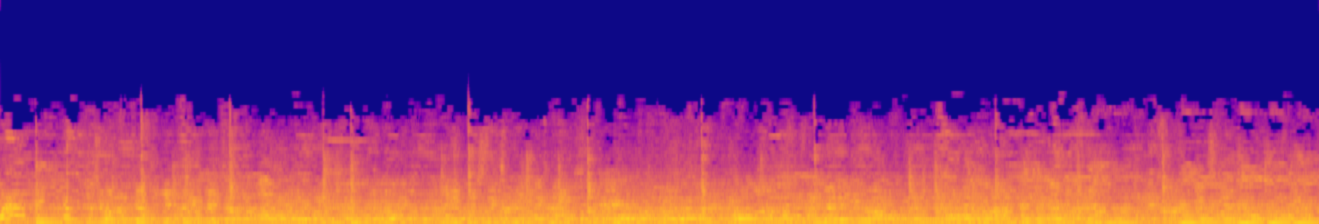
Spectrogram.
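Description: Many people talking at once in a crowded room, over live sitar and tabla music. Low drum tones come through more often in the second half, and a steady held note enters near the end.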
